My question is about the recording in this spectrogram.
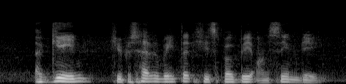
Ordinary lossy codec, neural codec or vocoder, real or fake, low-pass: none; codec, 16 kHz, 1.1 kbps, Voila-Tokenizer; fake; none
